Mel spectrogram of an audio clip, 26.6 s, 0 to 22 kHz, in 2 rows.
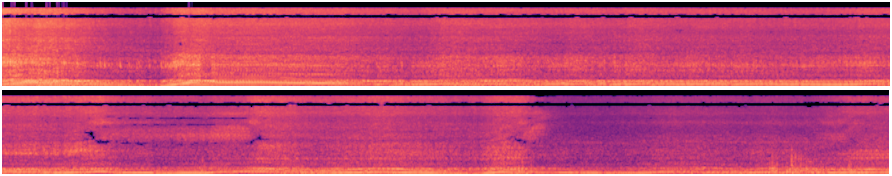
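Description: SSC Tuatara's twin-turbo V8 just after start-up, coming in loud at once with a flare of revs, then running at idle. A series of short throttle blips in the second half sends the revs up and back down several times.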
